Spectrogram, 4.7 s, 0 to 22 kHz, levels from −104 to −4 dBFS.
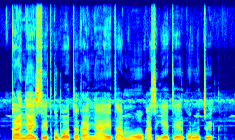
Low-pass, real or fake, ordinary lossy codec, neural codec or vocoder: none; real; none; none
